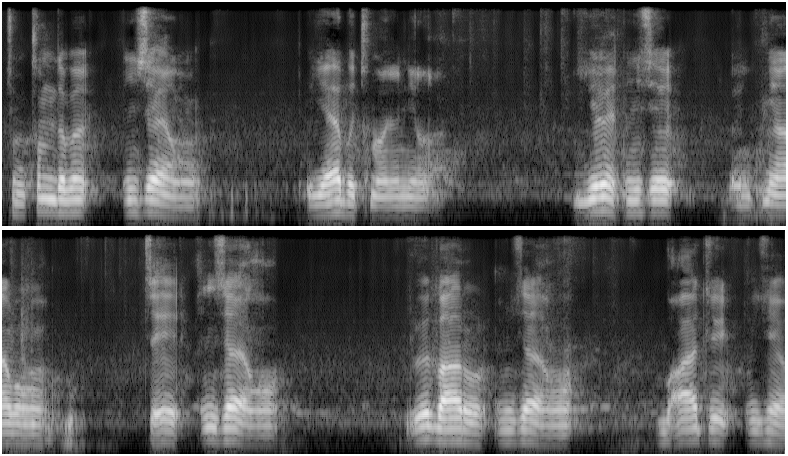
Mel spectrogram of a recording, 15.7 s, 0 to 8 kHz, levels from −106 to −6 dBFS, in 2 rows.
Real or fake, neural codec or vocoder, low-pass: fake; codec, 16 kHz, 4 kbps, X-Codec, HuBERT features, trained on balanced general audio; 7.2 kHz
